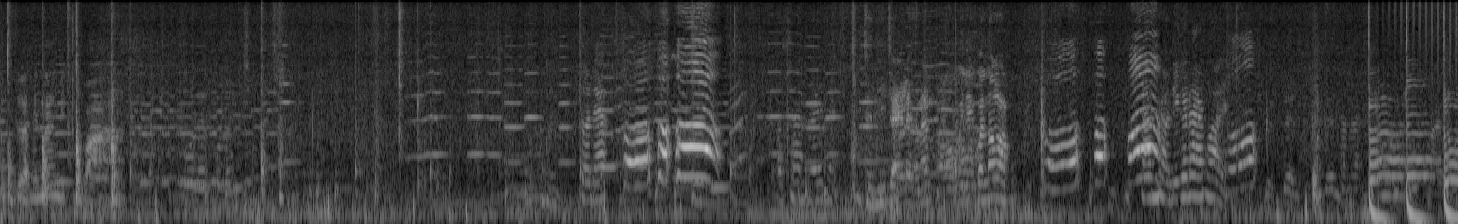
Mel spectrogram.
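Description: A young child's high voice calling out and chattering in short bursts, loudest about six seconds in and again between nine and twelve seconds, with scattered light knocks; laughter near the end.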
